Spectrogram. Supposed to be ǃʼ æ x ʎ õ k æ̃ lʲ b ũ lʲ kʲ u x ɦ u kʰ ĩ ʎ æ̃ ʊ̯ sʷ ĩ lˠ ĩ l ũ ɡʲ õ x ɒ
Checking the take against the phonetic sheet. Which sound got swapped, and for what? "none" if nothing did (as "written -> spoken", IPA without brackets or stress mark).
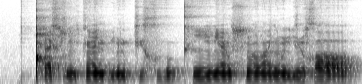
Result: none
